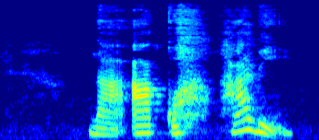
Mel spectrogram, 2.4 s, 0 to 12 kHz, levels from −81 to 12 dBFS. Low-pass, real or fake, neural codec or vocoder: 10.8 kHz; real; none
